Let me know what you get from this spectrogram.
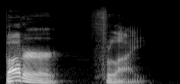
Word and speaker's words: butterfly: 而且 t 浊化成 d 这个发音，在美式发音 butterfly， but magically It turns into a butterfly, a better version that amazes the world.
